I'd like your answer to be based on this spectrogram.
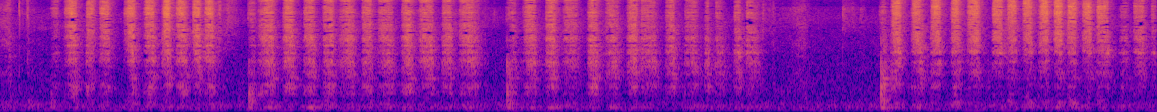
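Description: A multicolor wooden pencil scratches rapidly in dense strokes across a flat printed paper coloring sheet on a desk, while the other hand holds the sheet. The result is bright, dry rasping in quick rhythmic bursts, with brief pauses between runs of strokes.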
